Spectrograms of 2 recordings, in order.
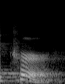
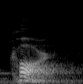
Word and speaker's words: Kerr: It looks like Kerr. Looks like you should say Kerr. The family pronounced it as Carr.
